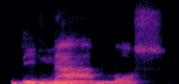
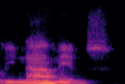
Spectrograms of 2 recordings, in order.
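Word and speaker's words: δυνάμεως: Eh, pero no queda dinamos, ¿no? Le añado una épsilon, ¿no? Es una épsilon como, digamos así, eufónico. No es dinamos, sino dinameos, que es un poco más suave de pronunciar.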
